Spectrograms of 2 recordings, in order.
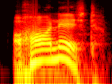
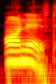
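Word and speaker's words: honest: यहां पर बताया गया है होनेस्ट। ऑनेस्ट नहीं बोलते इसको। क्या बोलते हैं? ऑनेस्ट। यहां पर क्या होता है? एच साइलेंट होता है।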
